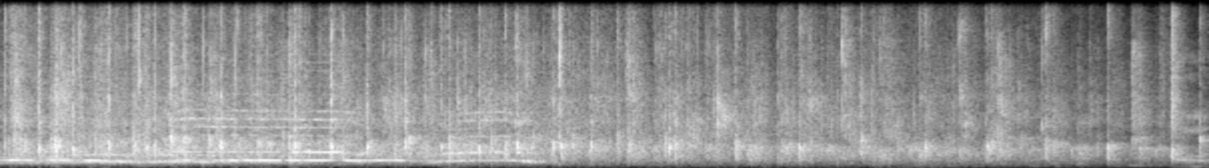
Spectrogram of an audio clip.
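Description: An audience at a stand-up comedy show breaks into loud, sustained applause for a comedian, with some cheering and whistles mixed in, the clapping dense and continuous before gradually thinning out toward the end.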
